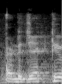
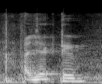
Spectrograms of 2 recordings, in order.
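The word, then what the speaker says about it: adjective: इसे बेटा एडजेक्टिव नहीं पढ़ना, एडजेक्टिव डी is silent my सन।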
